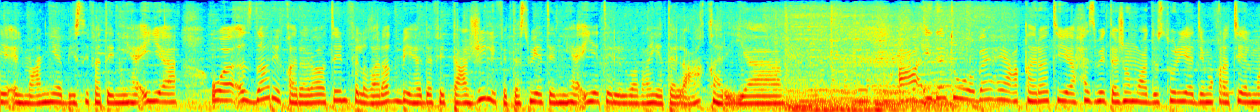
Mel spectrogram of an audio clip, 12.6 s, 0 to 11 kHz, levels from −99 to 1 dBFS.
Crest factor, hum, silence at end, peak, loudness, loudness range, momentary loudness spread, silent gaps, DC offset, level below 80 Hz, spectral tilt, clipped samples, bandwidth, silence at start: 12 dB; none; 0 s; -4 dBFS; -15 LUFS; 1 LU; 3 LU; none; under 0.1%; -28 dBFS; -5.5 dB/octave; under 0.1%; 11 kHz; 0 s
